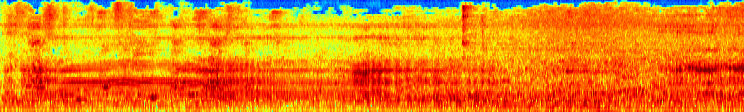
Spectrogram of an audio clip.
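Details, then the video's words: An upset orange cat, heard screaming while another cat of a different colour is near, gives a long wavering, harmonic wail that rises and falls for about three seconds, then fades into steady low background rumble. "Kucing oren galau"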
